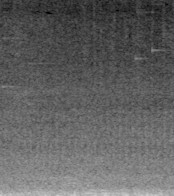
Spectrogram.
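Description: Steady city street traffic noise: a low, even rumble of vehicles running in the roadway alongside.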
